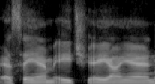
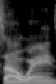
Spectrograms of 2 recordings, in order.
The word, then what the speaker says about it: Samhain: halloween or someone as they call it or s-a-m-h-a-i-n yeah it's no it's not pronounced samhain it's pronounced salwain so yeah and so it is or as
